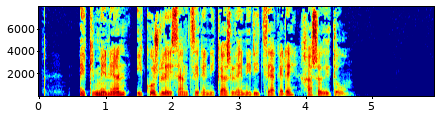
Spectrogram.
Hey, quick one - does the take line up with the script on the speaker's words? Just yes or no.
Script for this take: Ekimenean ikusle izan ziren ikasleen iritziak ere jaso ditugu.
yes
